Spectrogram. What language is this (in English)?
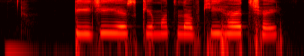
Maithili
